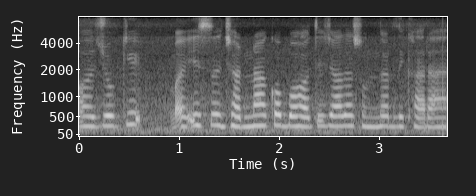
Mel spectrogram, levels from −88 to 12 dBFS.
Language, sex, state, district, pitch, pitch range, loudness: Hindi, female, Odisha, Malkangiri, 255 Hz, 245-265 Hz, -15 LUFS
